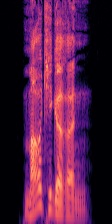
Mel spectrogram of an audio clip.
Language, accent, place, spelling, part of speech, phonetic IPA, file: German, Germany, Berlin, markigeren, adjective, [ˈmaʁkɪɡəʁən], De-markigeren.ogg
- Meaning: inflection of markig: 1. strong genitive masculine/neuter singular comparative degree 2. weak/mixed genitive/dative all-gender singular comparative degree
